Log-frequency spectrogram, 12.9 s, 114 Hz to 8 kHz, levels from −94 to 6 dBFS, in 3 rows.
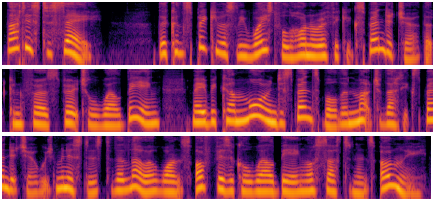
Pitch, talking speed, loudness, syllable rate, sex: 225 Hz, 160 wpm, -20 LUFS, 5.9 syllables/s, female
